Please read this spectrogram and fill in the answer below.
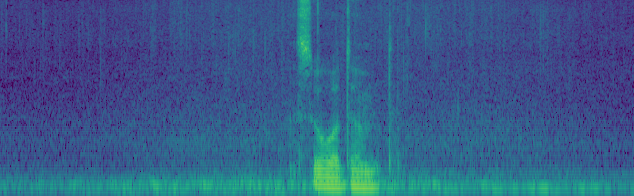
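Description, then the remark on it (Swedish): Steady rain falls at a funeral at a small chapel, pattering in the background throughout, a soft continuous hiss, while a voice briefly speaks a short phrase in the middle. “Vi var i ett litet kapell. Det regnade.”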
